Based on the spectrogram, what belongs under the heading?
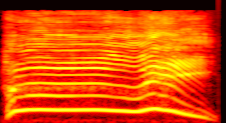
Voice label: cheer

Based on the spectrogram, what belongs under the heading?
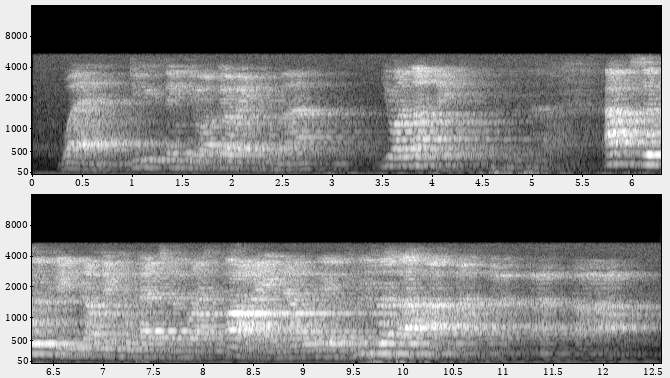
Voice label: evil; gman

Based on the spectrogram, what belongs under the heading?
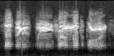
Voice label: suspect is bleeding, metrocop zombie; scmod

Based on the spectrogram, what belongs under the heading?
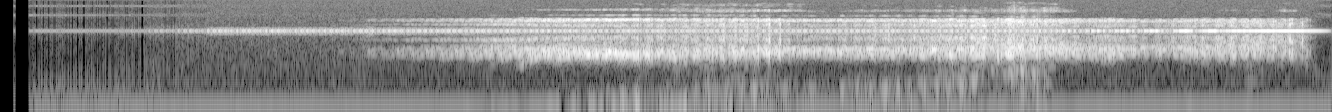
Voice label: lady alert

